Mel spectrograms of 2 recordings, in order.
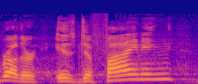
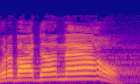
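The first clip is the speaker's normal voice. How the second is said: put-on little boy voice; 3 semitones higher than usual. Acting out David answering his older brother: little brother voice. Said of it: "You can hear a little brother in there".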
